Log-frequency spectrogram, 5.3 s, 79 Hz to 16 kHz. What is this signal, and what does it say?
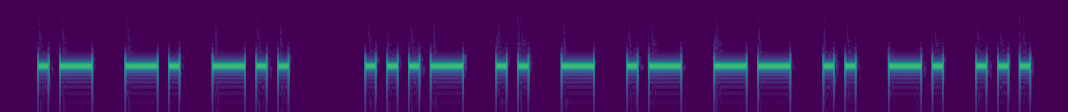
Morse code, heard as a keyed tone, about 22 wpm, 700 Hz. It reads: AND VITAMINS
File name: Difficult Sentences with Hints - 22wpm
